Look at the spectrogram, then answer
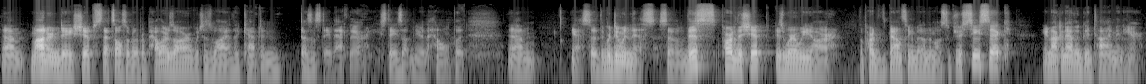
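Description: A museum ship guide in his thirties leads a tour below deck on a historic ship, speaking through a lapel mic. His fairly low voice is expressive and brisk, and he explains things in a chatty way, acting out quoted sailors.

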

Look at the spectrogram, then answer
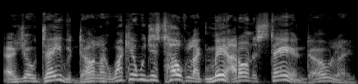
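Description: A man's voice: a little high, very animated, fairly quick, pushed and bright, breathy edge, no room sound, full character voice. A man playing a brash, pushy young prank caller who talks in cajoling street slang. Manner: slangy, cajoling, constantly saying "dog". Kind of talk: prank phone call.

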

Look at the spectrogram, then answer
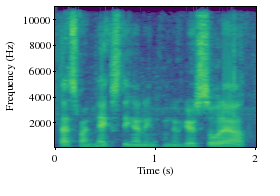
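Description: A man's voice: lowish voice, flat delivery, fast talker. A man co-hosting a game session, with dry, sarcastic remarks. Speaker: co-host and player. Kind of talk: casual gaming chat.

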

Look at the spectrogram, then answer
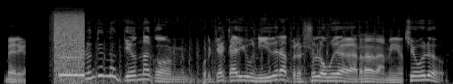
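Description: A man with a Rioplatense Spanish accent giving excited live gameplay commentary, yelling and swearing in bursts. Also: a little high, fast talker, very noisy. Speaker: gaming YouTuber.

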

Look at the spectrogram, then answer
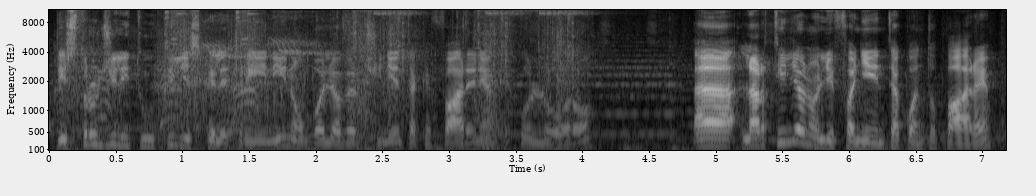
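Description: A man hosting a let's play, commenting on gameplay and yelping excitedly at enemies. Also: a little high. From Italy. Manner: excitable, yelps and shouts at enemies.

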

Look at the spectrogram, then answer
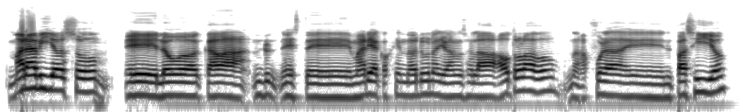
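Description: A man's voice: a little high, normal speed, hardly any pauses, clear, resonant tone. Rambling guy recapping anime. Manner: rambling, filler-heavy, excitable. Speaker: anime commentary vlogger. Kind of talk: casual episode recap.

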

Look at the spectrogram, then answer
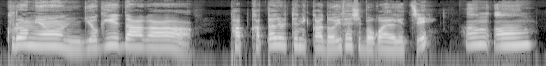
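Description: A woman's voice: fairly high pitch, normal speed, clean tone, dry recording, clean studio sound. A woman telling a toy-play story as the caretaker, calling out cheerfully.

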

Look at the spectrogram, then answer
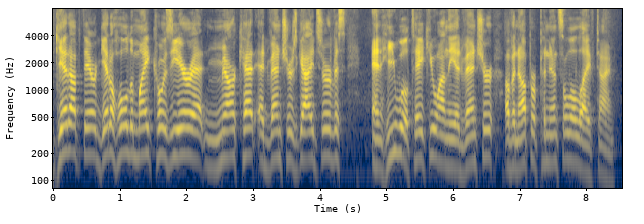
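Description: A man's voice: on the high side, moderate pace, fairly bright tone. A man in his sixties hosting a fishing report, talking energetically to camera from inside a tackle store.

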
